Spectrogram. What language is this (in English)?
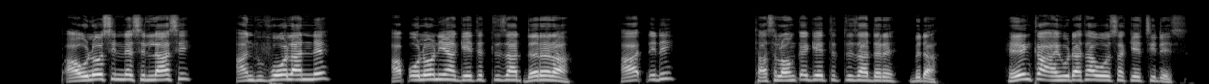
Gamo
